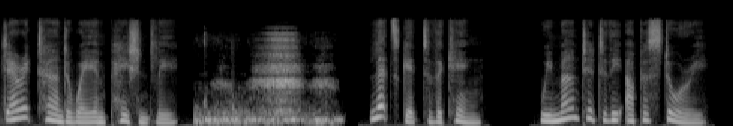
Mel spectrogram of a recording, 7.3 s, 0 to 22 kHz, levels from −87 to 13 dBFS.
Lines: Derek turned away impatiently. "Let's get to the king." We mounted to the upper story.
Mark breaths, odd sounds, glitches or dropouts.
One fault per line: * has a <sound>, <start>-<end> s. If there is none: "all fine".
* has a sigh, 1.9-3.5 s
